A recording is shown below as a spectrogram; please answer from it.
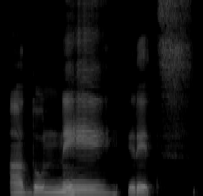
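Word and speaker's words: אדון ארץ: Mira, la entonación de Adón estaba en la segunda sílaba, on. Ahora el acento se ha ido a la segunda palabra y en la primera sílaba de la segunda palabra se lee así, Adoneretz, Adoneretz.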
